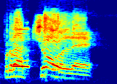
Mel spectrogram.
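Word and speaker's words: braciole: It's brajol. It's not brajol. Okay. Brajol. Brajol. It's actually pronounced brajole. Brajole.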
